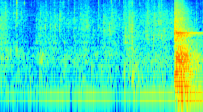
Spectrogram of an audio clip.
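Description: A fork knocking once against a clear plastic takeaway bowl near the end: a single sharp clack with a brief high ring. Under it runs a faint steady low hum.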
